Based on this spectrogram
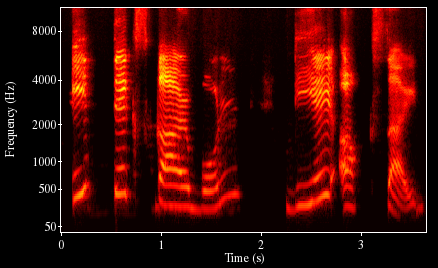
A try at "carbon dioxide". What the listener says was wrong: No, D বলবা না, it's carbon. It's carbon, C আছে, carbon dioxide. Carbon dioxide, yes.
